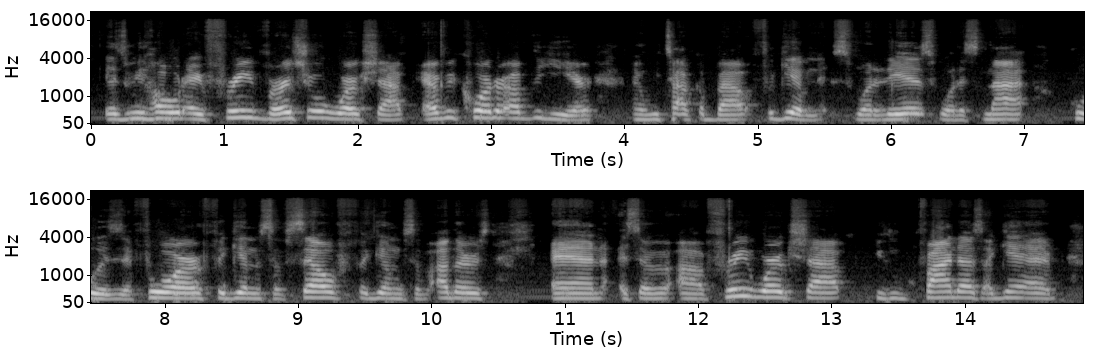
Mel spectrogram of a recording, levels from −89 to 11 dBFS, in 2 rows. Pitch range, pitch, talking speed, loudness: 175-205 Hz, 185 Hz, 180 wpm, -20 LUFS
